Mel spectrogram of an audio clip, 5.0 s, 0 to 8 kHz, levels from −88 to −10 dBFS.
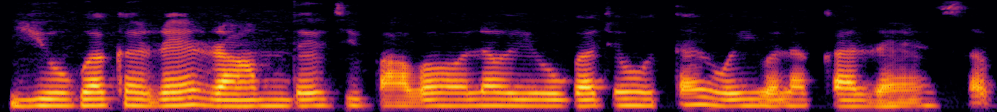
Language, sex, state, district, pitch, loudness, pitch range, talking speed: Hindi, female, Bihar, Jahanabad, 170 Hz, -19 LUFS, 165-175 Hz, 215 wpm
